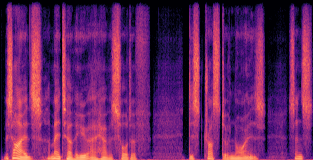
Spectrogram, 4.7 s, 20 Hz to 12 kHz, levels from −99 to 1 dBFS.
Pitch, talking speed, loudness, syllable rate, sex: 125 Hz, 180 wpm, -20 LUFS, 5.4 syllables/s, male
